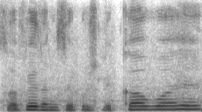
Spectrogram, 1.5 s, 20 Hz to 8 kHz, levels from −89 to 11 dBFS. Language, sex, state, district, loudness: Hindi, female, Maharashtra, Aurangabad, -17 LUFS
